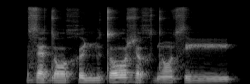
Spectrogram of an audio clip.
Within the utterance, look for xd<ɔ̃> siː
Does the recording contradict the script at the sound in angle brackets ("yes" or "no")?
no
